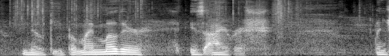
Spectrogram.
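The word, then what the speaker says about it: Gnocchi: This word, this is pronounced Noki. Noki. My mother is Irish and she always mispronounced it ganakis growing up.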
